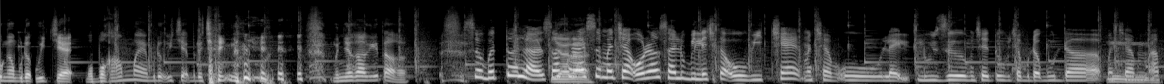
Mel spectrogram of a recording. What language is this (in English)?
Malay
